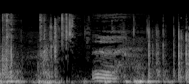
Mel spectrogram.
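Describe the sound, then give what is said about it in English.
Dice rattle and clatter as players roll them during a tabletop game: a quick run of sharp clicks and knocks mixed with people talking. “So you guys roll the remaining dice.”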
